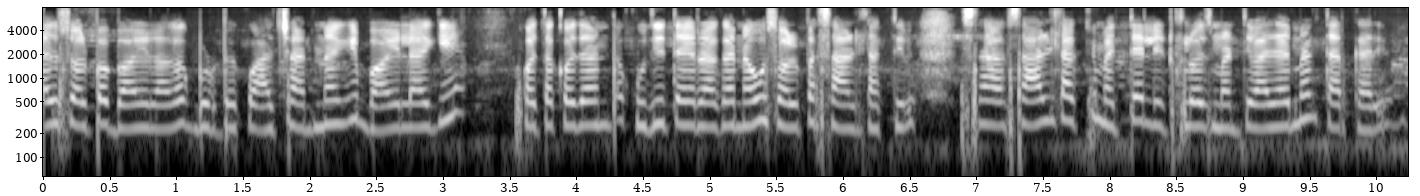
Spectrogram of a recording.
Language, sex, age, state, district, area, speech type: Kannada, female, 18-30, Karnataka, Chamarajanagar, urban, spontaneous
